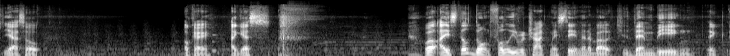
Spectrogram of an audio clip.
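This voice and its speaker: A man with a low-leaning, slightly bright voice chats casually on a gaming livestream. Background music plays while he rambles, corrects himself and occasionally chuckles.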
